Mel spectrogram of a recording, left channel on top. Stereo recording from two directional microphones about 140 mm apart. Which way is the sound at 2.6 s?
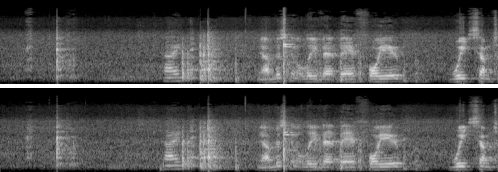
30° left (ahead or behind).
